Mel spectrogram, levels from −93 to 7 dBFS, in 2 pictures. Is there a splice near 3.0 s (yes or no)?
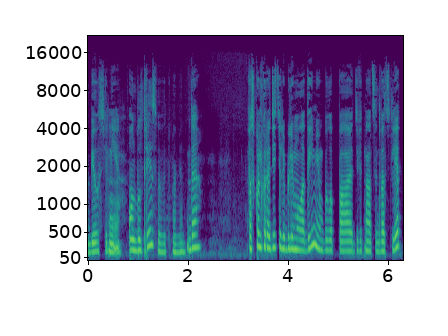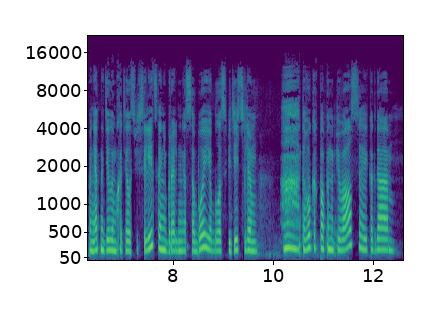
no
